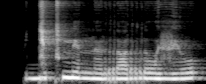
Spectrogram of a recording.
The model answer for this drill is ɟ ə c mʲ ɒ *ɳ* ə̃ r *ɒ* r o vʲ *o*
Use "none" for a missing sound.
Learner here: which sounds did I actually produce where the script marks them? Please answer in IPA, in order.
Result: n, ɒ, o

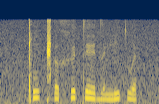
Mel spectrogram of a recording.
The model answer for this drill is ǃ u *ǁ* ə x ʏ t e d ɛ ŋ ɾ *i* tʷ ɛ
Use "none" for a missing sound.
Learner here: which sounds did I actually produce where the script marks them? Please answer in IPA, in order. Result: ǁ, i

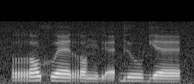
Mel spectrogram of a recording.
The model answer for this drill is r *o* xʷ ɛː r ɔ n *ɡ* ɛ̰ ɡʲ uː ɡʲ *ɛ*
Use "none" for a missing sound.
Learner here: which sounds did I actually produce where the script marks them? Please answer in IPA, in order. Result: ɔ, ɡ, ɛː

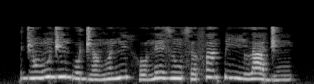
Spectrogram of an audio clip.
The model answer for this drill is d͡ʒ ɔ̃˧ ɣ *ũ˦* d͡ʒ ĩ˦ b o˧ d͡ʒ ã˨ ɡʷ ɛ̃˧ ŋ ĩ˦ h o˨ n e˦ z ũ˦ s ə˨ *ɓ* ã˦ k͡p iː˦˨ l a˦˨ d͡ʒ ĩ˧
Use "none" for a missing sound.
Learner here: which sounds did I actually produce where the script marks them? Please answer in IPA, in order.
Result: ũ˦, f

